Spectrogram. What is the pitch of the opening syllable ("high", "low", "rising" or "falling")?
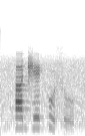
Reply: high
